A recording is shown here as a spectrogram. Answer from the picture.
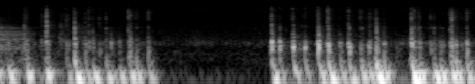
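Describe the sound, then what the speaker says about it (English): Rapid clicking keystrokes on a computer keyboard, a burst of typing that pauses for about a second, then resumes at a brisk, uneven rhythm, close and clear. "I'm going to just type in Oregon"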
